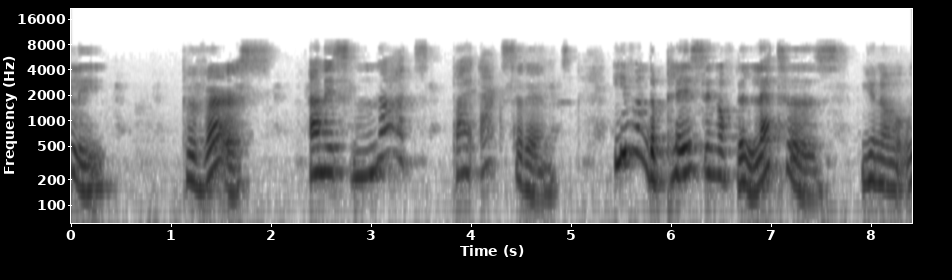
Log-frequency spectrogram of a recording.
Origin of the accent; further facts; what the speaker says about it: Jamaica; growing up in Jamaica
